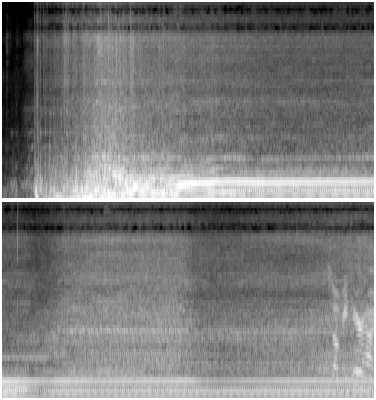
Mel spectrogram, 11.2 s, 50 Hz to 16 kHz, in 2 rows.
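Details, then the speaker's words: 2009 Honda Metropolitan scooter that would not start after sitting, air intake covered with a paper towel as a manual choke: it catches and climbs to a high, steady idle with no throttle input, then settles slightly lower. High idle. "it's revving up I'm not hitting the throttle at all awesome dude also I'm doing is taking this paper towel and I'm manually choking the air out of it here at perhaps up"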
